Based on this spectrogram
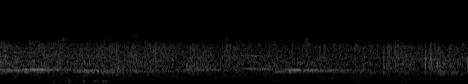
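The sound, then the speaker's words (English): An audience at a church service claps steadily for the whole stretch to give praise to God, a dense, continuous wash of many hands, with no speech over it. “Oh, I wish somebody would clap and give him some praise.”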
